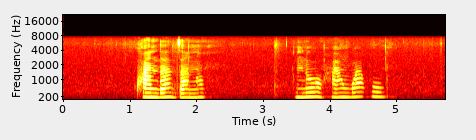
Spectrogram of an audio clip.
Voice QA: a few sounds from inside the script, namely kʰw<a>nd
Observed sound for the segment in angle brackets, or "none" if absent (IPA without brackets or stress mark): a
